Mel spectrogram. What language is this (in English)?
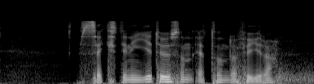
Swedish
